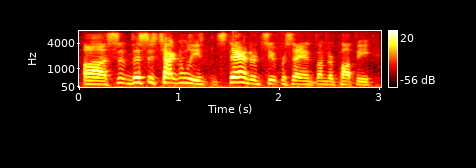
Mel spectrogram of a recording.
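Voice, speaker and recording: A young man with a hoarse, sore-throated voice, casually commenting on a game he plays, with filler sounds. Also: high voice, lively intonation, fast. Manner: casual, upbeat explanatory, frequent "uh" fillers. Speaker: gaming channel host. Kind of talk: let's play commentary. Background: game music.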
